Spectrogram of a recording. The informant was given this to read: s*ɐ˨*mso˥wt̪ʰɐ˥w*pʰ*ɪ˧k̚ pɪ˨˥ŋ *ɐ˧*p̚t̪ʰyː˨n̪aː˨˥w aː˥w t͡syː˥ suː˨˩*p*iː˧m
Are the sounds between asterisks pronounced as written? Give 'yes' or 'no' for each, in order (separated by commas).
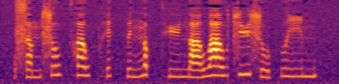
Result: yes, yes, yes, no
